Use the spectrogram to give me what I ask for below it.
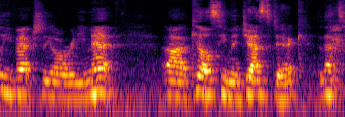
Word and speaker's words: Chomistek: You've actually already met Kelsey Chomistek. That's how I remember. Chomistek rhymes with majestic.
